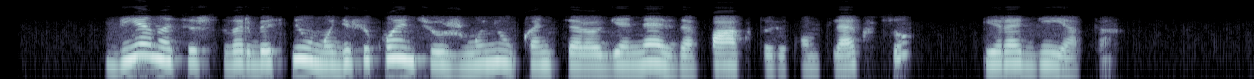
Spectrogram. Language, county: Lithuanian, Vilnius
